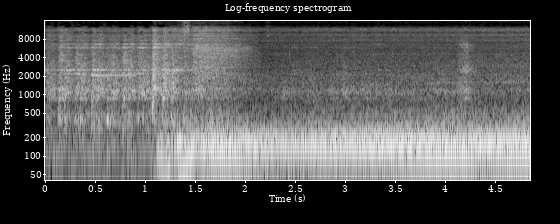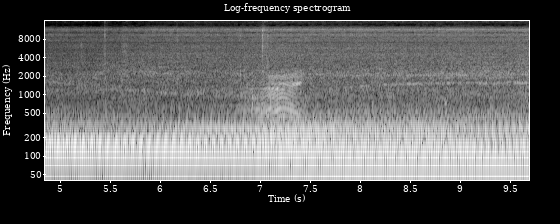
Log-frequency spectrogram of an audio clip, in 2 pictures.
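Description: Engine cranks, catches cleanly and settles into a steady, even idle with no stumbling or cutting out; it is running healthy.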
